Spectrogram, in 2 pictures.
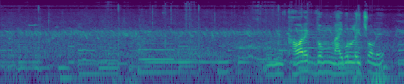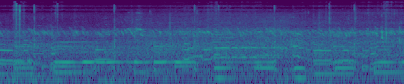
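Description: Twenty-day-old broiler chickens in a poultry farm during intense heat, soft clucking and low murmuring from the flock throughout, with a brief louder bird call midway and someone talking over them.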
